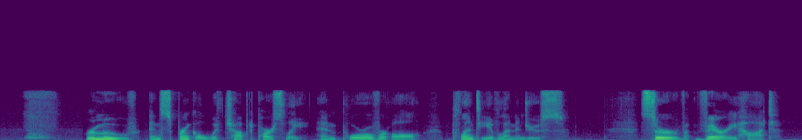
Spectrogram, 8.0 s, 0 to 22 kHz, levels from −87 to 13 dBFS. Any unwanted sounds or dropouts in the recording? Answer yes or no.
yes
